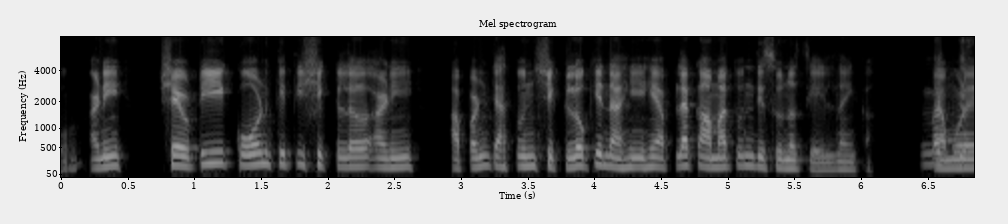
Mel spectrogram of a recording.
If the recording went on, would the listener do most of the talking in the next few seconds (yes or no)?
no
